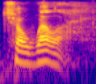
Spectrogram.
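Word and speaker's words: Chewelah: You all were close, but it's Chowella.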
